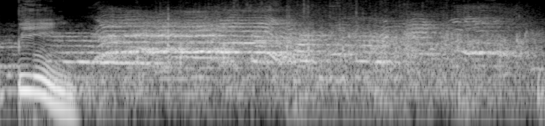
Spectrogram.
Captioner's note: applause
